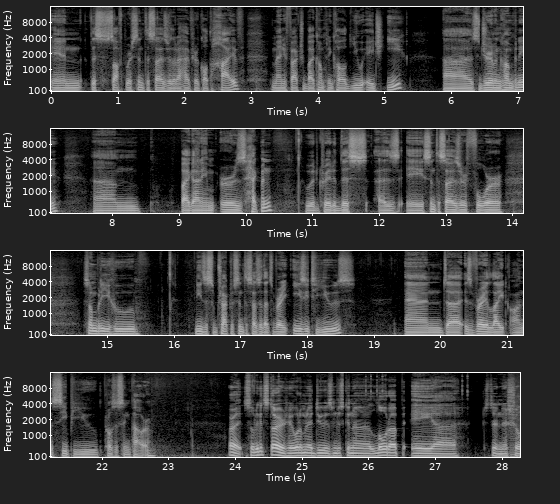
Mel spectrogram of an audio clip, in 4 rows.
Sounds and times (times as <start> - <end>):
Speech: 0.0 - 13.9, 14.6 - 15.6, 16.3 - 18.8, 19.4 - 22.8, 23.9 - 28.2.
